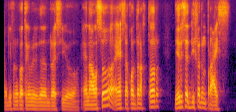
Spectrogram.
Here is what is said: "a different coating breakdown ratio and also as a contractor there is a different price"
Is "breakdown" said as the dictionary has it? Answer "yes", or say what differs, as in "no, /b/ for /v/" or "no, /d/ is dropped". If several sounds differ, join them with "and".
no, /ɹ/ is dropped and /k/ is dropped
